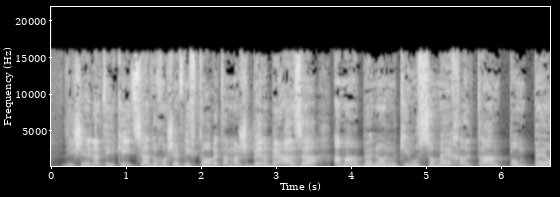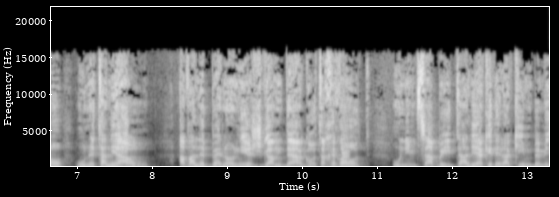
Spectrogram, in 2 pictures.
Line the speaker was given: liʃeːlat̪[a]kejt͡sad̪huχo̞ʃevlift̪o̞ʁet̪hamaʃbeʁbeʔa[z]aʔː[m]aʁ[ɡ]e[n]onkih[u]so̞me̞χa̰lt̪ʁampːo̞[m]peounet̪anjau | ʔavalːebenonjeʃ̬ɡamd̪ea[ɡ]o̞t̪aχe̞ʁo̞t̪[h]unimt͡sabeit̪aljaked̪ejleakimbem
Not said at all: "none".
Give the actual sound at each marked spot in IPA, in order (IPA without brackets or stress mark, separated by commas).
i, z, m, b, n, u, m, ɡ, h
